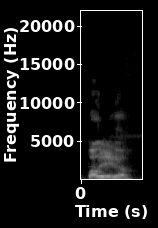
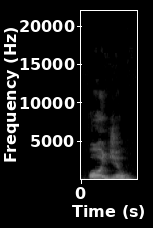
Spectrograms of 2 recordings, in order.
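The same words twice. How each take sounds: First: The double L has a palatal L sound. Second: The double L has a Y sound. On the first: "Lo correcto debe ser pollo" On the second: "nosotros decimos pollo. Le damos el sonido de la Y"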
